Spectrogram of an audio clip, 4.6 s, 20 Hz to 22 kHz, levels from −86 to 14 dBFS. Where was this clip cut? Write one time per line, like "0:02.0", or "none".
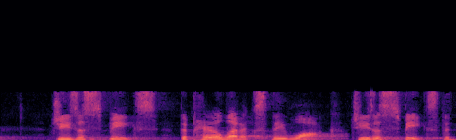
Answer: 0:03.4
